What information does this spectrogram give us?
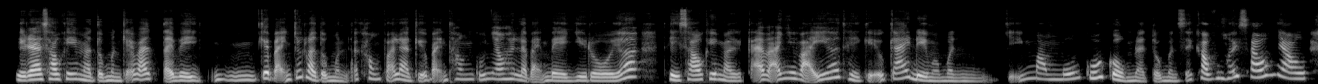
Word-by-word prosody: Thì 200 -3 +4
ra 225 +4 +8
sau 240 0 +4
khi 250 0 0
mà 210 -6 0
tụi 165 -1 -1
mình 185 -2 -1
cãi 190 - -3
vã, 235 +1 +4
tại - - +3
vì, 180 0 +2
ừm, 220 +1 -5
ừm, 200 +1 -3
cái 280 +4 +5
bản 220 - -1
chất 325 +6 -4
là 215 - +6
tụi - - -1
mình 165 -2 -4
đã 225 - -7
không 250 0 -6
phải 235 - -2
là, 225 -5 +2
kiểu, 165 - -3
bạn 200 - -4
thân 240 +2 -8
của 220 -2 -4
nhau 245 0 -2
hay 250 -1 -2
là 210 - 0
bạn 180 - -5
bè 175 -2 +2
gì 175 +3 -1
rồi 165 -1 +2
á, 340 +4 +4 0.3
thì 210 -3 +7
sau 215 +3 +2
khi 250 +1 +1
mà 215 -8 -2
cãi 220 - +1
vã 220 - +1
như 275 +3 -1
vậy 225 -1 +1
á, 295 +5 +1
thì, 215 - -3
kiểu, - - -2
cái 275 +5 0
điều 210 -8 +3
mà 165 -2 -4
mình 155 -2 -7 0.2
chỉ 210 - -9
mong 245 -4 -5
muốn 245 +4 -1
cuối 295 +3 +2
cùng 175 - +2
là 160 -3 -4
tụi 135 -1 -7
mình 170 -1 -5
sẽ 195 +7 -9
không 255 -5 +3
nói 320 +7 -1
xấu 330 0 +4
nhau, 270 -7 +1
220 Hz, 285 wpm, -21 LUFS, 175-250 Hz, 0.3 s, ra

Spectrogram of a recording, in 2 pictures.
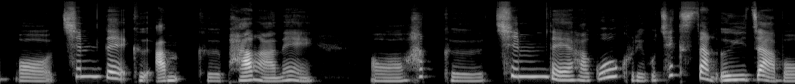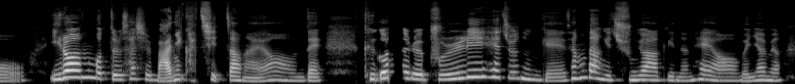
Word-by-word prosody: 뭐 160 -2 -3
침대 370 -7 0
그 180 - -5
안 185 +2 +3 0.2
그 160 -1 -10
방 195 +5 +5
안에 165 0 -2 0.5
어 155 -1 -6
학 360 - -5 0.2
그 160 -2 -7
침대하고 310 - +1
그리고 185 +1 -9
책상, 425 - +1
의자 215 +1 +3
뭐 155 +1 -7 0.2
이런 325 +6 +8
것들 265 -5 -1
사실 245 0 -4
많이 205 +5 +2
같이 230 -2 -1
있잖아요. 185 0 -3
근데 170 0 -5 0.4
그것들을 275 -2 +2
분리해 330 +9 +2
주는 285 -8 -3
게 170 -2 -7
상당히 280 -4 0
중요하기는 200 -2 -2
해요. 180 -7 -4
왜냐면 180 +3 -3
205 Hz, 240 characters per minute, -22 LUFS, 175-275 Hz, 0.5 s, 이런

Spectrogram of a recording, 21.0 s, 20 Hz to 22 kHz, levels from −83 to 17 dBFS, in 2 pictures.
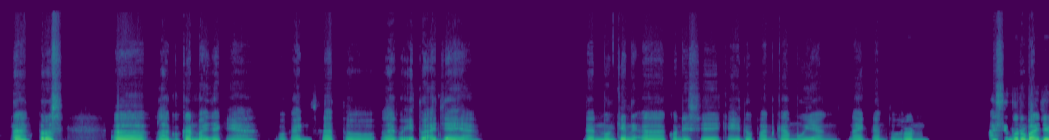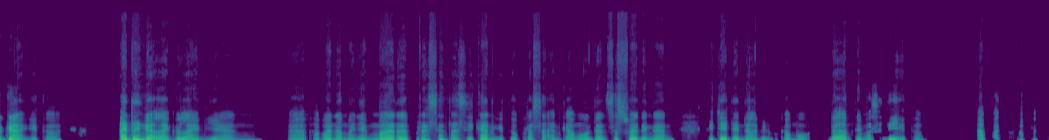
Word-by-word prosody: Nah 115 -1 +7
terus, 165 +5 +5 0.5
eee, 120 0 +7 0.2
lagu 105 +2 0
kan 135 -4 +4
banyak 100 +3 +1
ya, 85 - -3 0.4
bukan 95 -1 -5
1 90 -2 -3
lagu 95 -1 -1
itu 90 -2 -2
aja 95 +4 +3
ya. 90 +6 -4 1.1
Dan 100 0 +1
mungkin, 110 +13 +2
eee, 110 -4 +1
kondisi 110 -2 -2
kehidupan 110 -1 -3
kamu 120 +4 -3
yang 95 -2 -3 0.2
naik 95 -2 -2
dan 100 -2 -4
turun. 130 +6 -2 0.6
Pasti 115 +1 -3
berubah 110 -1 +7
juga 110 -3 +7
gitu. 90 -2 -10 0.7
Ada 145 - +9
nggak 175 - +5
lagu 95 +1 -1
lain 95 -2 0
yang, 90 0 -7 0.5
eee, 100 -1 -5
apa 110 +4 -5
namanya, 125 +2 -3
merepresentasikan 120 +2 +1
gitu 95 -1 -8
perasaan 100 0 -8
kamu 100 +5 -3
dan 100 - 0
sesuai 105 +3 -1
dengan 100 0 -3 0.4
kejadian 105 -4 +1
dalam 95 +1 -2
hidup 95 -3 -11
kamu, 95 +1 -6 0.2
dalam 95 0 +2
tema 95 -1 -5
sedih 100 +1 -2
itu? 85 - -16 0.6
Apa - - -6
t - - -71
apa? - - -15
105 Hz, 150 wpm, -25 LUFS, 95-115 Hz, 1.1 s, Ada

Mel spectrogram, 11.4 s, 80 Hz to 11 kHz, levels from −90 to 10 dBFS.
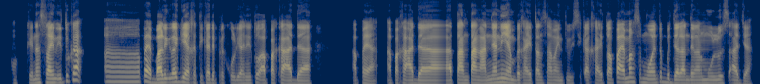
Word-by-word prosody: Oke 130 +2 -17
nah 145 +2 -4
selain 150 -2 +4
itu 155 +8 -5
Kak, 245 0 +2 0.4
eee, 185 -1 -9
apa - - -8
ya - - +2
balik 150 +2 +7
lagi 170 0 +5
ya, - - +5
ketika 135 +1 -5
di 130 - -4
perkuliahan 125 -2 -6
itu, 125 - -8
apakah 125 -2 -1
ada, 115 -2 0 0.6
apa - - -11
ya, - - -3 0.2
apakah - - -3
ada 120 -1 +1 0.5
tantangannya 130 +1 +3
nih 165 - +7
yang - - -10
berkaitan 125 0 -3
sama 125 0 -6
intuisi 120 0 -17
Kakak 120 0 -4
itu, - - -5
apa 135 - +4
emang 175 +3 -1
semua 145 -3 -2
itu 165 - -11
berjalan 130 -4 +1
dengan 125 0 -3
mulus 130 0 -8
aja? 115 -5 -5
130 Hz, 195 wpm, -25 LUFS, 125-150 Hz, 0.6 s, balik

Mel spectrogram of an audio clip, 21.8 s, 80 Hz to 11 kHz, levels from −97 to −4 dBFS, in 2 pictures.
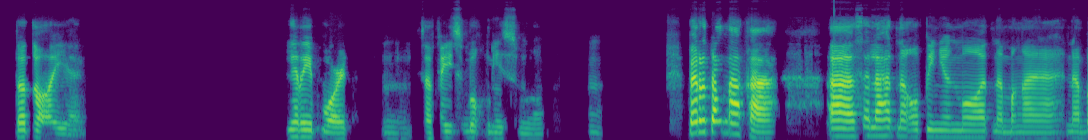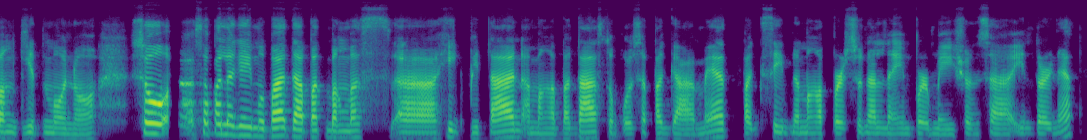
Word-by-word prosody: Totoo 160 -5 +2
yan. 110 -3 -12 2.0
I-report, 155 -6 +2 0.4
mm, 130 -2 -22
sa 135 - -4
Facebook 145 0 -4
mismo. 125 -3 -13 0.5
Hmm. 135 -1 -20 0.9
Pero 265 +3 +9
tama 255 -3 +7
ka, 135 0 +7 0.5
ah, 180 -1 +10
sa 195 - -4
lahat 185 0 +4
ng 180 -3 0
opinyon 160 -1 -5
mo, 155 0 0
at 150 - -23
ng 140 - -2
mga 135 0 -3 0.4
nabanggit 135 -1 -6
mo, 125 -2 -8
'no? 115 -1 -10 0.3
So, 465 +1 +5
ah, - - -5
sa 235 - -7
palagay 220 -3 -3
mo 180 -2 -8
ba 185 +1 +5
dapat 160 -2 0
bang 150 0 -5
mas, 150 +1 -10
ah, 65 0 -1
higpitan 145 +1 -2
ang 125 - -10
mga 120 - -8
batas 135 +3 -1
tungkol 120 - -13
sa - - -12
paggamit, 130 +5 -5
pag-save 130 +2 -10
ng 125 0 -9
mga 125 0 -8
personal 125 0 -5
na 120 -1 -8
information 120 -2 -10
sa 115 -1 -7
internet? 120 0 -8
135 Hz, 130 wpm, -23 LUFS, 125-160 Hz, 2.0 s, ah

